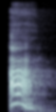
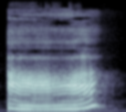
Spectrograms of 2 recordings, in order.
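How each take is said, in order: First: Short AH falling sharply from high; fourth tone. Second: Long AH dipping low, then sweeping up; third tone. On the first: Teacher contrasts the stopped tone, high falling AH. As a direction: drop AH abruptly, like a stop. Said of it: "Just like a stop". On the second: Teacher shows the dipping tone to learners, low swooping AH. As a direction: scoop AH down and back up. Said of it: "It dips, starts high, go low". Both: Shown as a demonstration.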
